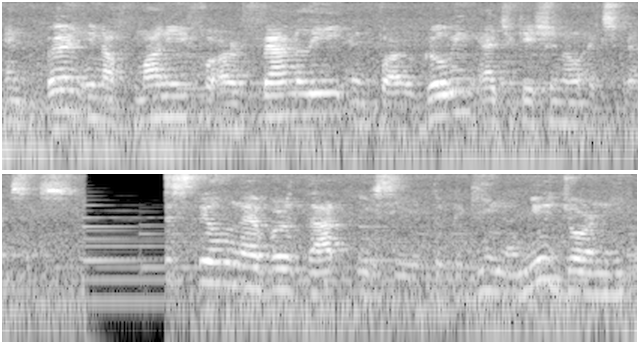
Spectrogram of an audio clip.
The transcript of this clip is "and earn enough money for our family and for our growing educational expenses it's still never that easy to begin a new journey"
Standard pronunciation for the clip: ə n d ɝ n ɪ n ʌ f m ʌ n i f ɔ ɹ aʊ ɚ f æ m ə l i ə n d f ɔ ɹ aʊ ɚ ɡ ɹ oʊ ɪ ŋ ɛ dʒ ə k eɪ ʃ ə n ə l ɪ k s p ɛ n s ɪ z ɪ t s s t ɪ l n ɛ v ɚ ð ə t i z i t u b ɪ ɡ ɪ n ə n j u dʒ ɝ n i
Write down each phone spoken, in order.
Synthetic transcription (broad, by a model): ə n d ɝ n ɪ n ʌ f m ʌ n i f ɔ ɹ aʊ ɚ f æ m ə l i ə n d f ɔ ɹ aʊ ɚ ɡ oʊ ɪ ŋ ɛ dʒ ə k eɪ ʃ ə n ə l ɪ k s p ɛ n s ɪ s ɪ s s t ɪ l n ɛ v ɚ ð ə t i s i t u b ɪ ɡ ɪ n ə n j u dʒ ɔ n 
